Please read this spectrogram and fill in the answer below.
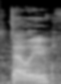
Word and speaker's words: Delhi: He's definitely pronouncing Delhi on mispronouncing Delhi on purpose. Is it Delhi or Delhi? Delhi.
